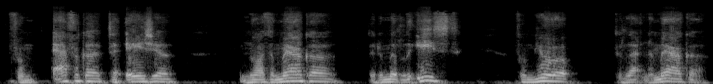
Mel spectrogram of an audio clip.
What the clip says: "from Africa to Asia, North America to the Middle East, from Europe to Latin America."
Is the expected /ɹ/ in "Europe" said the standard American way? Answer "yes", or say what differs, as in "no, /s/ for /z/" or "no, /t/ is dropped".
yes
